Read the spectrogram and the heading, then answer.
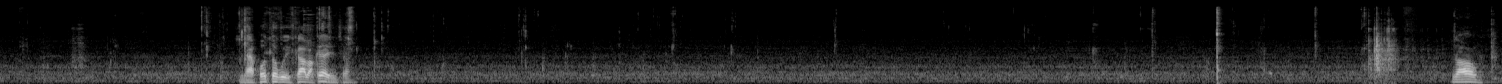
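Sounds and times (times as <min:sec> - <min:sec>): person chewing wet mouth sounds: 0:01.9 - 0:02.4, 0:03.5 - 0:13.3.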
